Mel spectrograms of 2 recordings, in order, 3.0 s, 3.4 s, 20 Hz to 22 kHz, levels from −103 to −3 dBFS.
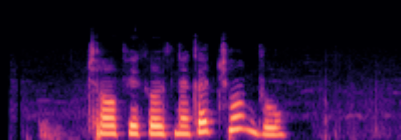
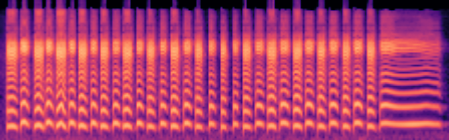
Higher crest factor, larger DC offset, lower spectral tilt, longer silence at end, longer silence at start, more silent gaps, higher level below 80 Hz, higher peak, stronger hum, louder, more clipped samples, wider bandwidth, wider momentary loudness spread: about the same, 18 dB vs 14 dB; neither; first, -10 dB/octave vs 3.5 dB/octave; first, 0.85 s vs 0.05 s; first, 0.7 s vs 0.05 s; neither; about the same, -62 dBFS vs -62 dBFS; second, -4 dBFS vs 0 dBFS; neither; second, -21 LUFS vs -11 LUFS; second, under 0.1% vs 0.2%; second, 5.6 kHz vs over 20 kHz; about the same, 7 LU vs 5 LU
